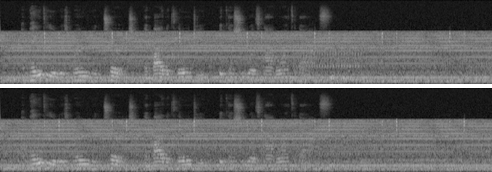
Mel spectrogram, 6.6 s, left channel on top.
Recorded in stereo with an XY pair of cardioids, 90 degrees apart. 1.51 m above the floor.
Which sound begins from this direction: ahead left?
A woman speaking, at 0.3 s.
